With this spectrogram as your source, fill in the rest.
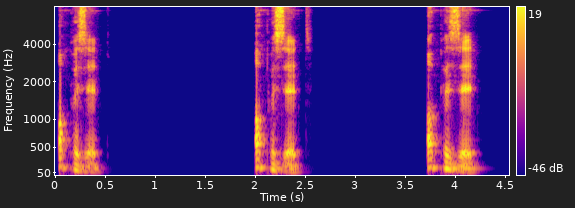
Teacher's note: So the first syllable is taking the stress, guys.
